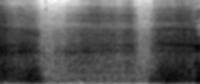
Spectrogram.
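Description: Outdoor background noise, a soft hiss with no clear pitch. It dips in the middle and swells again near the end.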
